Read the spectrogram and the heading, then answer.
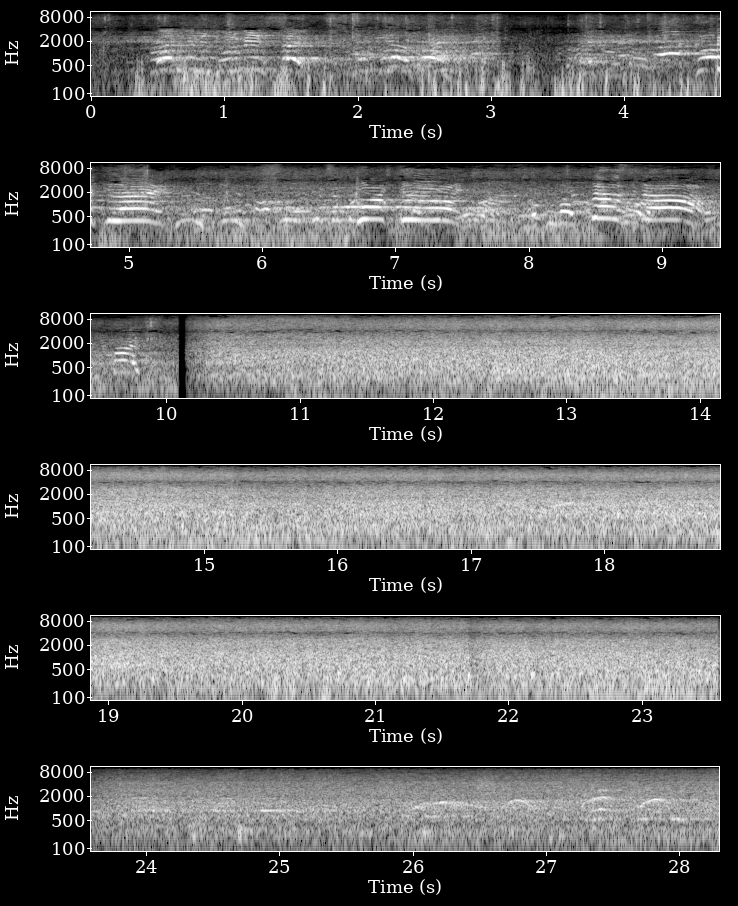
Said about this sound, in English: The deluge came barreling down the valley with a thunderous roar, sweeping away everything in its path.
